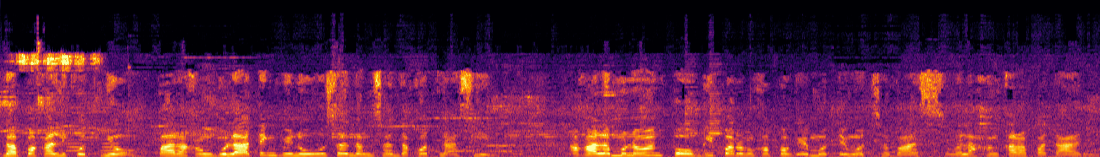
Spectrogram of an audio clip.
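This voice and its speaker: A woman's voice: high-pitched, steady tone, quick pace, natural voice. A young woman playing an irritated passenger on a bus who scolds bluntly, in a student radio drama. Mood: scolding.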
